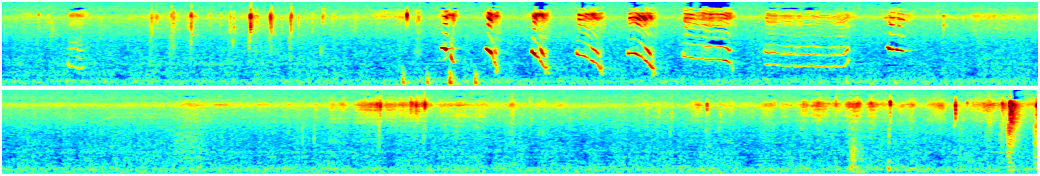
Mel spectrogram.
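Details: Puppy whimpering: a burst of about a dozen short, high, thin whines over four seconds, some falling and some bending up, then near silence with steady background hiss and occasional faint clicks.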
